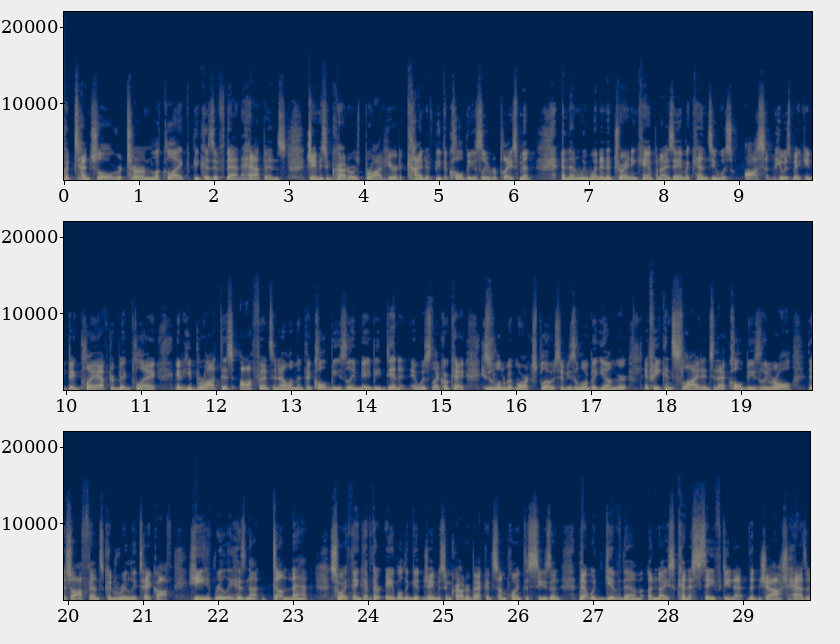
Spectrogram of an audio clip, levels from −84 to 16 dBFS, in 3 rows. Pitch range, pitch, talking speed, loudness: 125-160 Hz, 140 Hz, 235 wpm, -25 LUFS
